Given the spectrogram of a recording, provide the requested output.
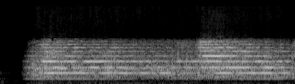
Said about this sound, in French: Cette cloche, c'est celle de l'église Saint-Nicolas, point de ralliement de tous les opposants.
